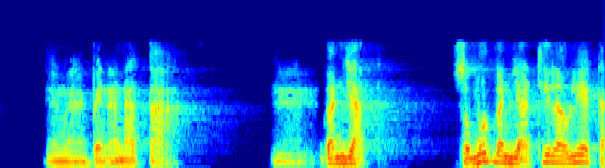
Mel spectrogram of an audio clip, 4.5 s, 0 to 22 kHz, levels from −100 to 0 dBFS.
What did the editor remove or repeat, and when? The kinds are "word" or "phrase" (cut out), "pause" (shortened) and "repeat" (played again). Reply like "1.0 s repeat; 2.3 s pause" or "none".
2.4 s pause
